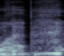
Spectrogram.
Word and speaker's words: Ewan: I was like, Ewan? Ewan? And it's you won, basically. It's basically you won. Yuan.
